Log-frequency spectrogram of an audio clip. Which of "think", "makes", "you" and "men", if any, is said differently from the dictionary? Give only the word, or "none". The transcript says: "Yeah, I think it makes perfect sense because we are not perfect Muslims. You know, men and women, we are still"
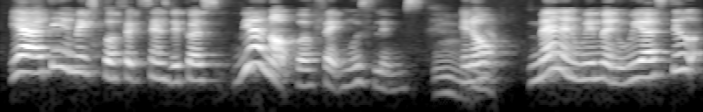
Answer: think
